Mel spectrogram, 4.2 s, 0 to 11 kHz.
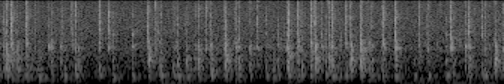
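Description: Fingertips type on a MacBook Pro laptop keyboard with plastic keycaps set in an aluminium body. A steady run of about 29 quick, crisp taps is heard, each a bright, dry click that dies away almost instantly with almost no low end.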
